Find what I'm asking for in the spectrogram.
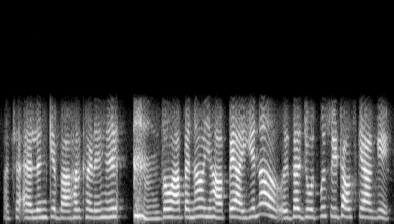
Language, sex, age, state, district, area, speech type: Hindi, female, 45-60, Rajasthan, Jaipur, urban, conversation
